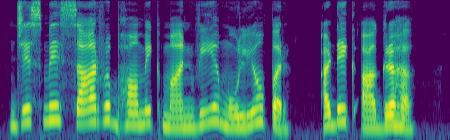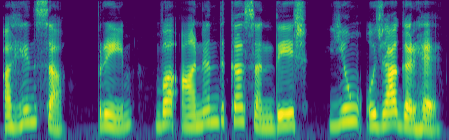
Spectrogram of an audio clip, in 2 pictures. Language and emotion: Hindi, neutral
